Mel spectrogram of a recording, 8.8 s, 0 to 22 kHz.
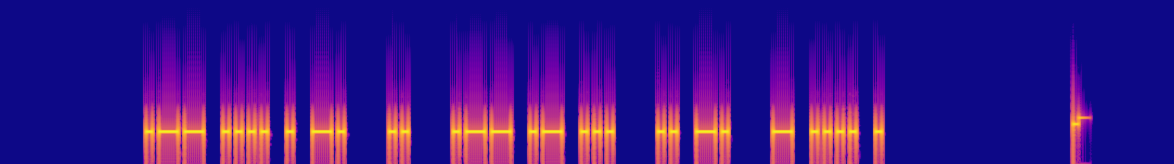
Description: Morse code, heard as a keyed tone, about 25 wpm, 700 Hz. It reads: WHEN I WAS IN THE
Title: Sets of 5 Words Encore2 25wpm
